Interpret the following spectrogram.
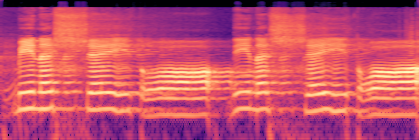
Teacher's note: الف مد کے ساتھ ہے تو لمبا بھی کیا جا رہا ہے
